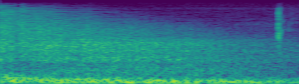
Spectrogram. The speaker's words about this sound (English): And also another cannon for Eric.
